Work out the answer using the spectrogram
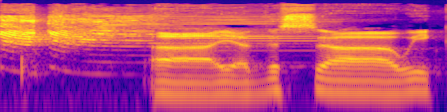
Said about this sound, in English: It's got some premature ejaculation going on here with the air horn noise, but you know that's bound to happen.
